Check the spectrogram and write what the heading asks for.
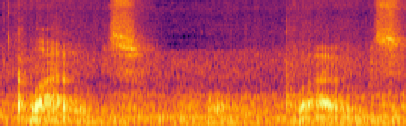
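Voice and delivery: hushed, breathy repetition of clouds; whispered mantra. Shown as a demonstration.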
